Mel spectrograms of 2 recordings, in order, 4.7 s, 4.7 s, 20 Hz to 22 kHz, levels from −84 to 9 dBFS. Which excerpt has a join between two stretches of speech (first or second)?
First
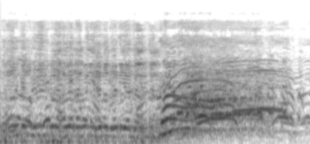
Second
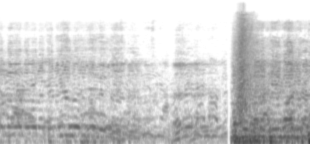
second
